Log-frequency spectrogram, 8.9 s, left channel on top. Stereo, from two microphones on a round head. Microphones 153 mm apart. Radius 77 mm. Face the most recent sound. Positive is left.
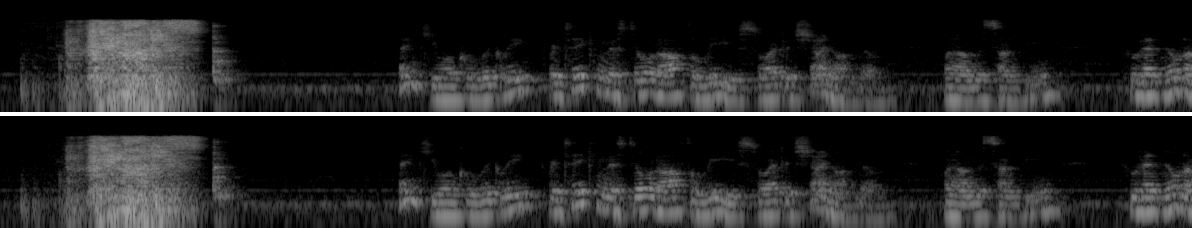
turn(degrees=-30)  # may be behind; listen again after turning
